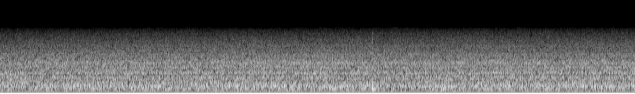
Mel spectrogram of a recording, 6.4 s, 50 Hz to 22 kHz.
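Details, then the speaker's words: Corsair H100i GTX liquid cooler fans, mic at the fan, after BIOS fix of 0 RPM problem, on maximum Corsair Link profile: steady even air rush at full speed, no ticking, rattling or bearing noise; normal. "well Max is quite maximum uh maximum noise so I choose balance of performance"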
